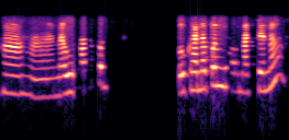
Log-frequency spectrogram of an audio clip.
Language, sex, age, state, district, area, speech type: Marathi, female, 30-45, Maharashtra, Nagpur, rural, conversation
